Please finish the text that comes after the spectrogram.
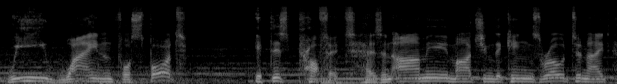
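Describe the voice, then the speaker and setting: A pompous male magistrate in a fantasy game, with a highly animated, swooping delivery. He is florid, suave and condescending, drolly dismissive of trouble. Clear music sits behind the voice. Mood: droll, dismissive.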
